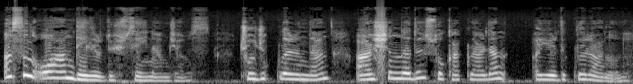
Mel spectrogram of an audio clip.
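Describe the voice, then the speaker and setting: A woman with a slightly high, breathy voice reads a first-person literary story aloud. Her delivery is reflective and lively in pitch, and at times it sinks to a near whisper. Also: moderate pace, dry recording. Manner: reflective, sometimes dropping to a whisper. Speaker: narrator.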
